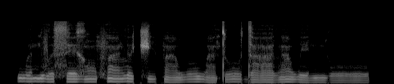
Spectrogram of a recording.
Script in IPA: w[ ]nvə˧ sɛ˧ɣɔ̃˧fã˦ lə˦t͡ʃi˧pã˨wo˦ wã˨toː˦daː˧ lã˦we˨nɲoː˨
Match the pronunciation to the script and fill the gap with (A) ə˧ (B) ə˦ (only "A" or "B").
B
